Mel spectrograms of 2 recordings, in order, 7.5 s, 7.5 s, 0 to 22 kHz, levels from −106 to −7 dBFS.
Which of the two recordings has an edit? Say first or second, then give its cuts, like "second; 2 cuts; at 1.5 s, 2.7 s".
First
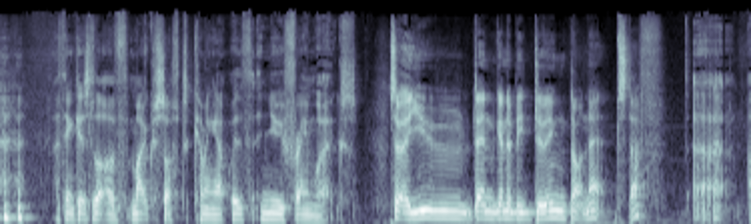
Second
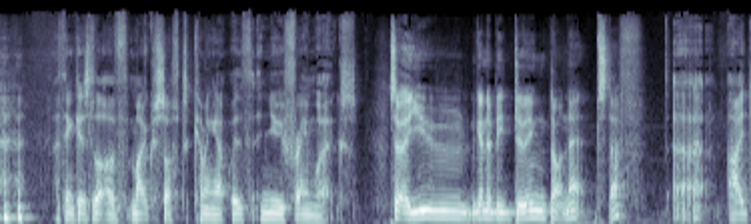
second; 1 cut; at 4.7 s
